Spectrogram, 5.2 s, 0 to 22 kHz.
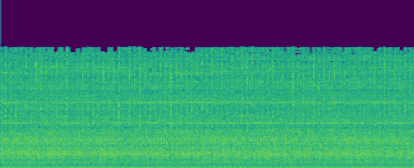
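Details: Peugeot 205 freshly rebuilt engine, first start with firing order 1-3-4-2 and ignition timing set only by eye: loud, lumpy idle with an uneven, shaky beat under a constant drone; rough running.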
